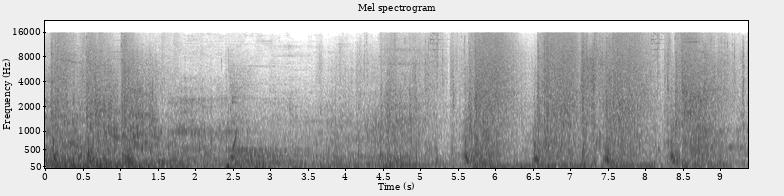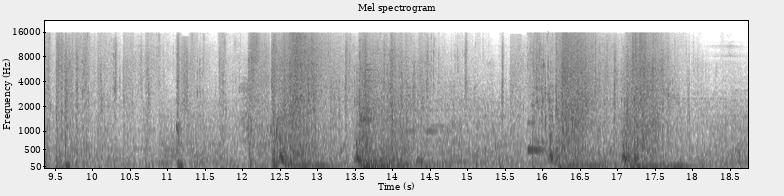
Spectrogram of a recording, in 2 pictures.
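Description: Weapons clash and strike monsters in quick bursts of combat.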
